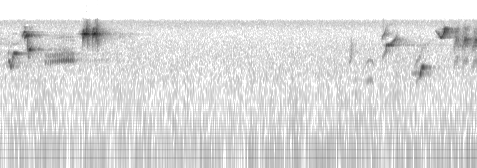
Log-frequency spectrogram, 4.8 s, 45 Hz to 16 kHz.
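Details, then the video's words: Common nightingale in nocturnal song, Zeitz, Germany, 01:55 on 5 May 2017: high whistled notes and a double sharp pip, a quiet interval, then varied fluting and descending phrases. "Gesang der Nachtigall - Song of the nightingale"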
